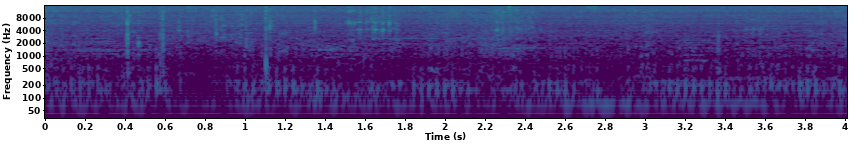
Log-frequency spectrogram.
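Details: Purring from Ragdoll mother Heather and her three-week-old kittens, a deep, even throbbing rumble that holds for the whole stretch, with light scratchy rustles over the top.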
